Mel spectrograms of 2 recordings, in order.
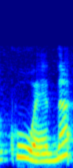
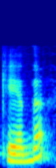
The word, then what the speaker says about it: queda: Eu não falo cueda, eu falo queda.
